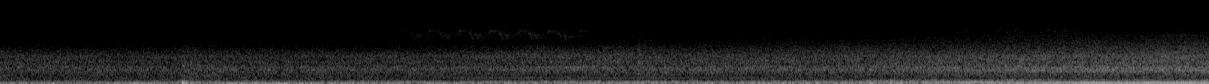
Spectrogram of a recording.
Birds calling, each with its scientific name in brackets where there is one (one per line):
Common Yellowthroat (Geothlypis trichas)
Ovenbird (Seiurus aurocapilla)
